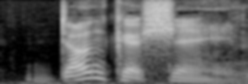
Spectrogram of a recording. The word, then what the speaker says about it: Dunkashane: The restaurant would be named Dunkashane, pronounced as the Wayne Newton song, so Americans would understand the joke.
